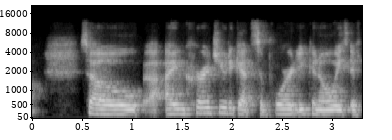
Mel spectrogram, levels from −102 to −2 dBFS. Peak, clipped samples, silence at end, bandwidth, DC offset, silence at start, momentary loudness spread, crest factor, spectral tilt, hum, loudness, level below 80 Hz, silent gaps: -10 dBFS; under 0.1%; 0 s; 12.5 kHz; under 0.1%; 0 s; 5 LU; 16 dB; -4 dB/octave; none; -25 LUFS; -74 dBFS; none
